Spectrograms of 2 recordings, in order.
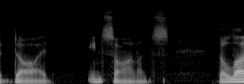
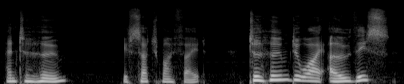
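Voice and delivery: rising, higher indignant challenge; indignant question; 6 semitones higher, 5 dB louder than usual. Acted. Rebecca confronting the Templar about her fate, rising indignation. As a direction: demand who is to blame.

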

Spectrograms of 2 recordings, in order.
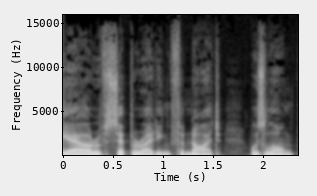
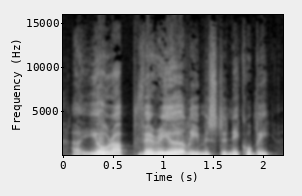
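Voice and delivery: high chirpy spinster voice; fussy Miss La Creevy; 9 semitones higher, 4 dB louder than usual. A narrator's reading. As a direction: chirp at the early visitor.

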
